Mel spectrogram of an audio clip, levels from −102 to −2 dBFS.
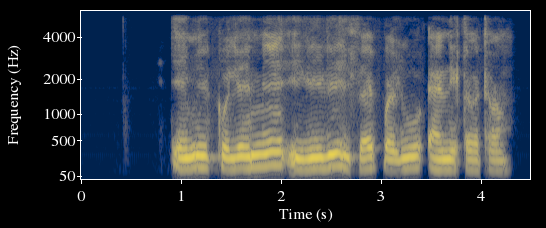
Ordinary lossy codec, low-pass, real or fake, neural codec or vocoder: none; 5.4 kHz; fake; codec, 16 kHz, 2 kbps, FreqCodec, larger model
